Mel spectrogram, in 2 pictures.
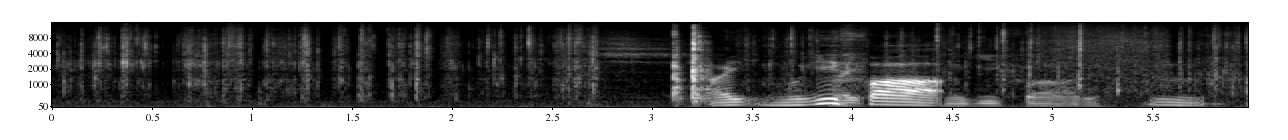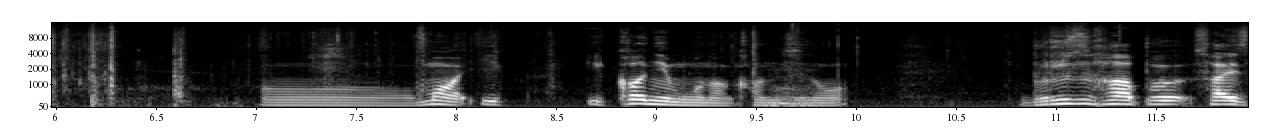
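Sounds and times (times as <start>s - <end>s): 
plastic wafer snack wrapper being torn open: 0.0s - 8.6s
speech: 3.3s - 6.0s, 7.0s - 10.1s, 10.8s - 11.9s.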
